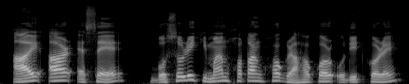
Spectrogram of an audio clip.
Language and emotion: Assamese, neutral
